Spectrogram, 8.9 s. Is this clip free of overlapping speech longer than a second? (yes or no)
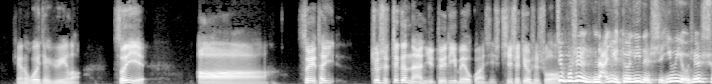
yes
